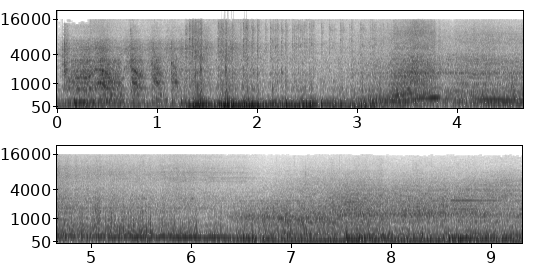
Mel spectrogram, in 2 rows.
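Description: Ford Falcon 4.0-litre straight-six engine in a BMW E21 cranking and firing up, then running. About three and a half seconds in it is revved once, and the pitch falls back over the next few seconds to a steady run.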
